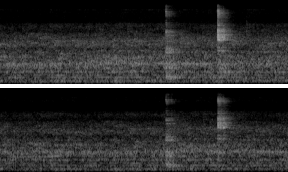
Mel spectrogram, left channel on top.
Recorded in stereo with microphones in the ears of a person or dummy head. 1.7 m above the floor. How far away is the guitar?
No guitar in this recording.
